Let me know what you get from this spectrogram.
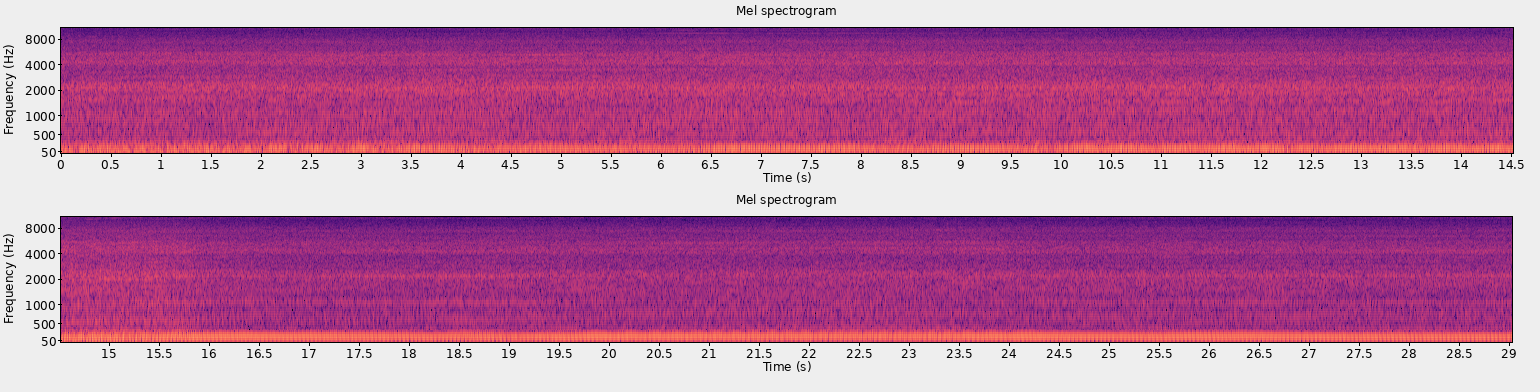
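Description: Engine idling steadily, recorded close over the open engine bay. About halfway through, its hum steps up to a slightly higher pitch and holds there.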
